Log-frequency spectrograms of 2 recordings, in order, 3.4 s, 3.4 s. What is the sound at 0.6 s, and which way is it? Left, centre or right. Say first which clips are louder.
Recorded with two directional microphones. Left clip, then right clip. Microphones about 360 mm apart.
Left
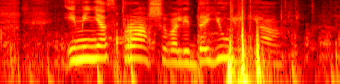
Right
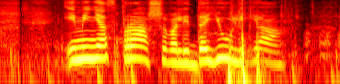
Speech: right 10 dB; centre.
